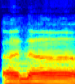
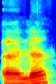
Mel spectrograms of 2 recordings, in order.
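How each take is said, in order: First: The final vowel is drawn out long. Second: The final vowel is kept short. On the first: "تو وہ الف پڑھا جائے گا وہ انا پڑھا جائے گا" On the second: "اس کا الف نہیں پڑھا جائے گا"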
